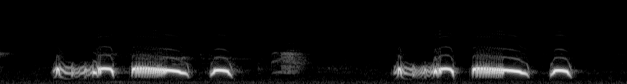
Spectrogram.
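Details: Spotted dove giving its morning lure call to bring wild doves in: the same three-part coo phrase is delivered twice about three seconds apart, a rough lead-in, a long buzzy falling note and a short arched closing note, in clean silence.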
